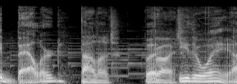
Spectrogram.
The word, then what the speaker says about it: Ballard: Frankie Ballard how do you say I say Ballard ballad but either way I like the way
